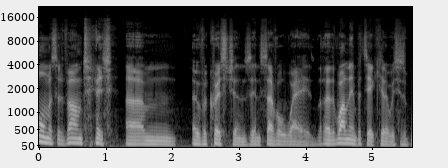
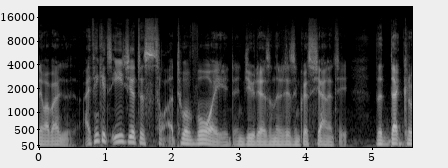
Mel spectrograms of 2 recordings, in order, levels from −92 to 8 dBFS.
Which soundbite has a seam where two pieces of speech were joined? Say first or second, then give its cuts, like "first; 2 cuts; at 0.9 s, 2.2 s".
first; 1 cut; at 1.1 s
